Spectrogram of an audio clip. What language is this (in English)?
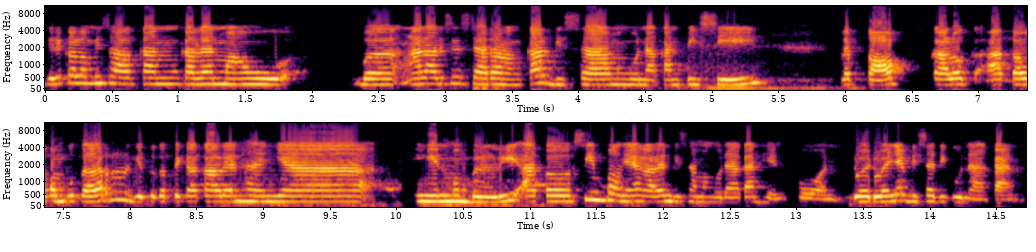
Indonesian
